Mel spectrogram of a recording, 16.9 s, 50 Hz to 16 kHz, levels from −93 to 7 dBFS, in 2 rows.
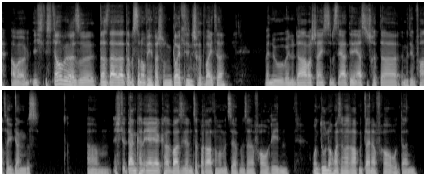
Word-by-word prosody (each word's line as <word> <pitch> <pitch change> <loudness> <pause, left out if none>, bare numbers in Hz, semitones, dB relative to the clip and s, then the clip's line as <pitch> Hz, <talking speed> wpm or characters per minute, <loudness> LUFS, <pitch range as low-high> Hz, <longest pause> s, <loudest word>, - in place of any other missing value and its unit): aber 95 -1 -1
ich 110 +3 -4
ich 120 - -6
glaube, 155 0 +5
also, 105 -2 +2
das 120 -1 +3
da 115 -2 +7
da 110 - +1
bist 115 +3 +2
du - - +5
dann 110 -2 +4
auf 105 - -3
jeden 115 0 +4
Fall 115 -1 +3
schon 100 -1 -1
deutlich 105 +1 +3
'n 95 - +2
Schritt 105 +3 -2
weiter, 115 +5 +1 0.8
wenn 100 0 0
du 100 -1 0
wenn 100 0 -1
du 100 - -1
da 105 +3 +4
wahrscheinlich 110 0 0
so 105 - -6
das 95 -2 -4
er 100 +1 +2
den 105 0 -1
1. 100 +1 -1
Schritt 105 +3 -7
da 100 -1 -1
mit 100 -1 -4
dem 100 -3 -3
Vater 100 +1 -4
gegangen 95 +1 -3
bist. 105 +1 -6 0.9
Ähm, 85 -2 -5
ich - - -6
dann 105 +1 +2
kann 105 -1 0
er 110 +1 +3
ja 105 -1 +4
quasi 100 -1 +1
dann 95 -1 -2
separat 95 +1 -1
noch 95 - -3
mal 90 - -2
mit 90 -2 -4
ser 95 0 -4
mit 95 -2 -6
seiner 90 0 -3
Frau 90 +1 -4
reden 90 0 -4 0.4
und 100 -2 -4
du 115 - +5
noch 110 -2 +1
mal 100 -1 +1
separat 95 -1 -1
mit 95 -1 -6
deiner 95 -1 +2
Frau. 90 0 -4
Und - - -8
dann, 85 -1 -4
100 Hz, 225 wpm, -26 LUFS, 95-105 Hz, 0.9 s, da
